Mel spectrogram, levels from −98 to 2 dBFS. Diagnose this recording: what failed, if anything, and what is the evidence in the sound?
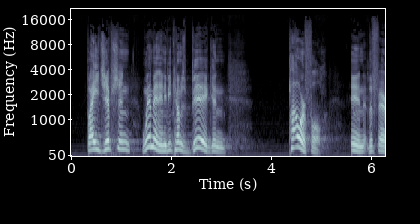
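Nothing failed: the speech signal stays continuous and stable throughout, with no dropouts, discontinuities or level anomalies at any stage of the chain.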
